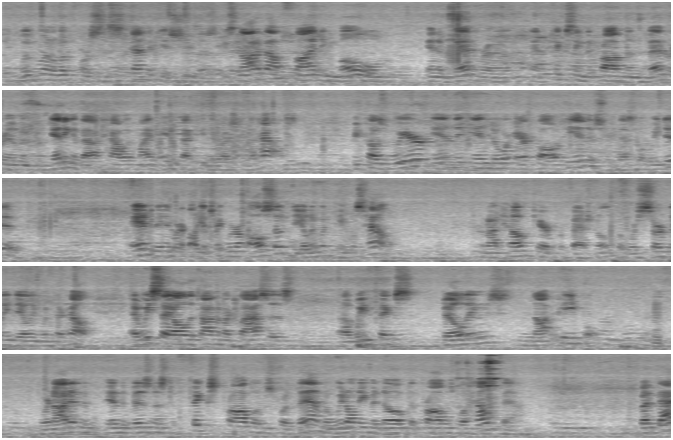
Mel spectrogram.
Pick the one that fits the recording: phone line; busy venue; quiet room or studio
busy venue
